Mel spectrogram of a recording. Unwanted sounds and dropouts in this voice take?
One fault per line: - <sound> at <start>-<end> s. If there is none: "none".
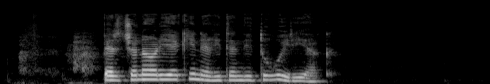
none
